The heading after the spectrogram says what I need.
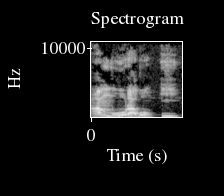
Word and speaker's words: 按摩: 근데 한국에서 올 때 우리는 지금 안마라고 얘기하죠. 안마라고 얘기하는데, 중국에서는 안모라고, 이성인 다른 발음이, 이 발음이 두 개거든. 이 모자가 마 아니면 모, 여기 한국어로 하면 마인데 안마.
